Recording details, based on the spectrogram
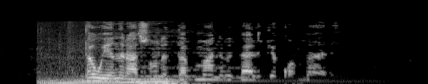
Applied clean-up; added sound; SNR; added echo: classical method spectral subtraction.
